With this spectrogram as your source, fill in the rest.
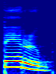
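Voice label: "тэрыб", Komi, female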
